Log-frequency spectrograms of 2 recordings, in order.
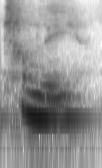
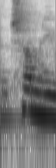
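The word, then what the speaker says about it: Cholmondeley: Uh we got to somebody called Chumley. It's pronounced Chumley, but it's spelled very differently.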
